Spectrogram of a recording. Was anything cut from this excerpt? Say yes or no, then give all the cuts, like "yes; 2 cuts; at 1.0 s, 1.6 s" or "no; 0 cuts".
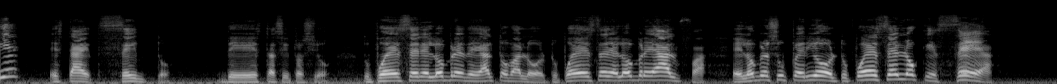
no; 0 cuts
